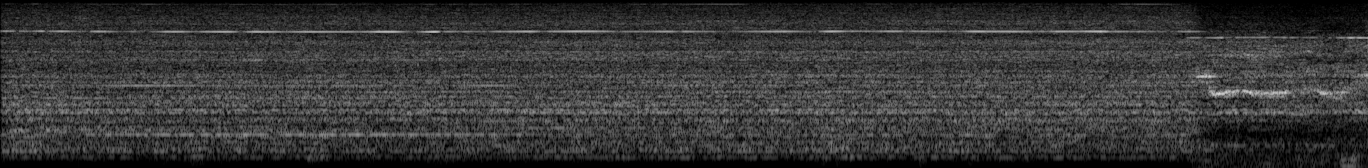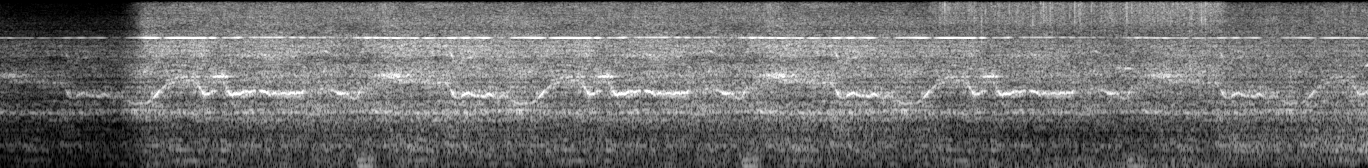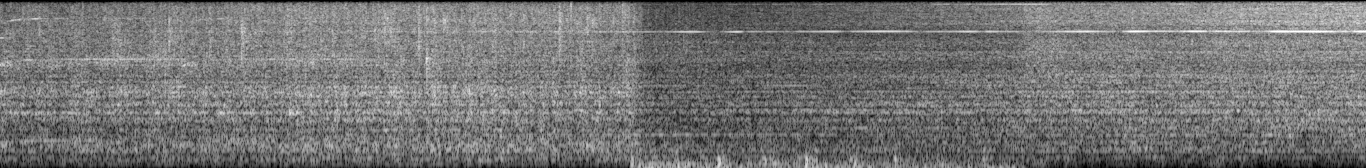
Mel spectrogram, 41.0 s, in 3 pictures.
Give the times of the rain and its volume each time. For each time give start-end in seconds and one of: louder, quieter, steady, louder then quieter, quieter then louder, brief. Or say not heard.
16.1-40.9 louder then quieter.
